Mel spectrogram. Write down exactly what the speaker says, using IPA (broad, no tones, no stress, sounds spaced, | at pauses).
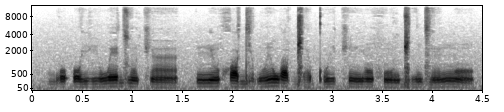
b o ʔ o j i w e d͡z ũ t͡ʃ æ̃ | nʲ ũ x ɒ dʲ e ɡʷ ĩ w ɒ ɡ͡ǁ æ kʷʼ i t͡ʃ ĩ j õ f ũ ɡ͡ǁ ĩ d͡z ẽ ŋ õ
